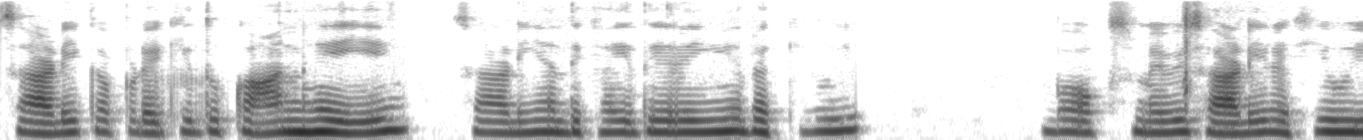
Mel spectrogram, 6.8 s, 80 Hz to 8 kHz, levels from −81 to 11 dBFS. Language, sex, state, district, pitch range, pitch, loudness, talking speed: Hindi, female, Uttarakhand, Tehri Garhwal, 190-205 Hz, 200 Hz, -18 LUFS, 175 wpm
